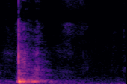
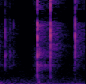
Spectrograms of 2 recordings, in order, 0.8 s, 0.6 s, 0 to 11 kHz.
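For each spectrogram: First: A single short metallic clack near 380 Hz, then quiet: the knife's slider stays tight, without rattle. Second: Four sharp, high metallic clicks with almost no ring: the slider of an out-the-front knife rattling loosely.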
